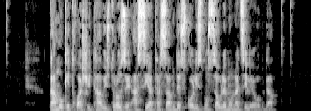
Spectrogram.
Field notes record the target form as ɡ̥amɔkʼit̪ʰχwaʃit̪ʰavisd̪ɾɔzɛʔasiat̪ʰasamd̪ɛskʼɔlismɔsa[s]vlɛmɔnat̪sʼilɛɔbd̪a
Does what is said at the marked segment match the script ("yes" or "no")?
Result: no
